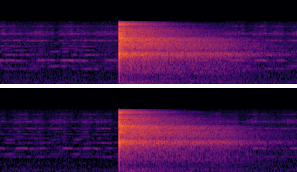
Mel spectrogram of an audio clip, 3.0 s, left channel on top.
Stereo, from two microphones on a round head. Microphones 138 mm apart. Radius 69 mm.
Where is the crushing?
5° right (ahead or behind), 0.7 m.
